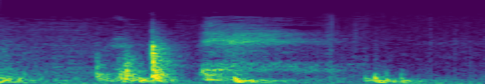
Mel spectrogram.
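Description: A desk drawer being pulled open: a few short wooden knocks and rattles followed by a sliding scrape of moderate loudness.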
